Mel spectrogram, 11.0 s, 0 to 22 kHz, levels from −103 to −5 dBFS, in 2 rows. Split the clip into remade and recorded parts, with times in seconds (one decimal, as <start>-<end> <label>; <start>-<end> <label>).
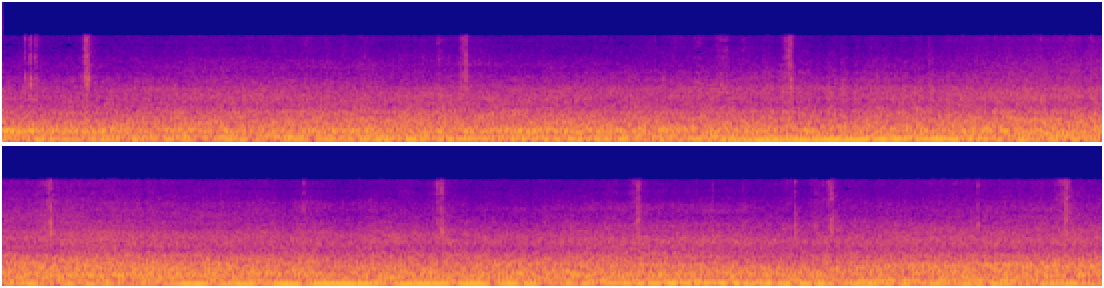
0.0-1.9 recorded; 1.9-2.7 remade; 2.7-11.0 recorded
